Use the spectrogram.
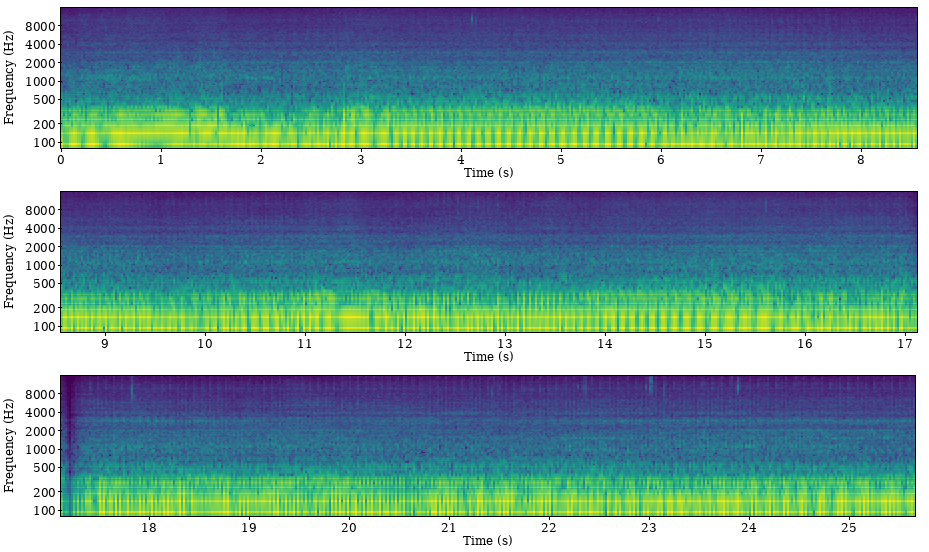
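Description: A BSA Super Rocket motorcycle engine thrums on a winter ride, its loud, close note rising and falling as the rider works through the gears, with a brief dropout partway through.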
